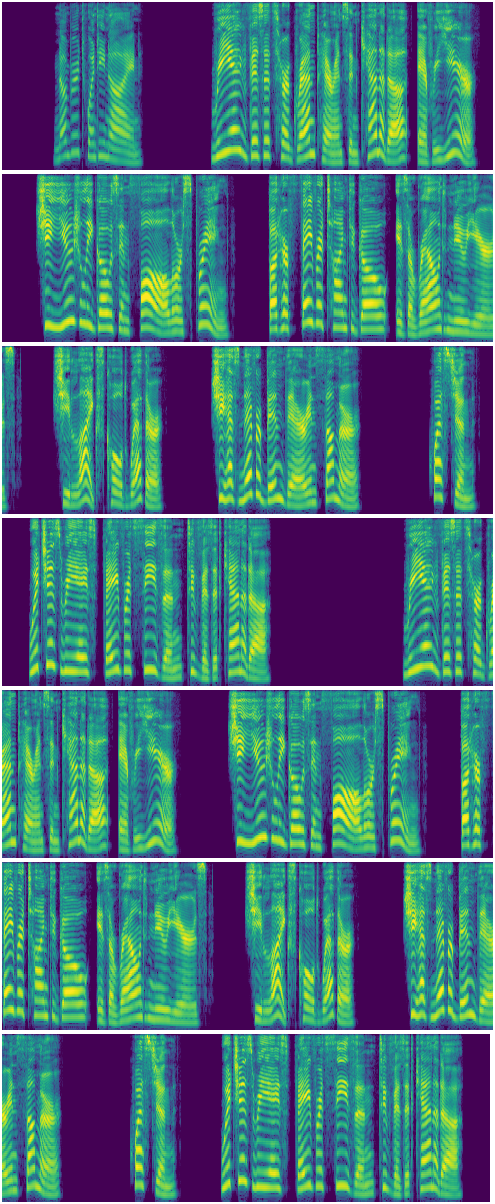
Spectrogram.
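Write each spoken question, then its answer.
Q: Question. Which is Rie's favorite season to visit Canada?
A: Winter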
